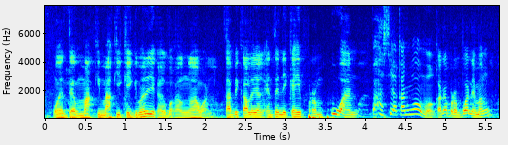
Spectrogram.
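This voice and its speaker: Lively Indonesian preacher. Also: male voice, fairly high pitch, racing. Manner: lively storytelling, acting out voices of characters. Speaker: Islamic preacher. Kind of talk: sermon.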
